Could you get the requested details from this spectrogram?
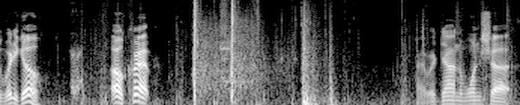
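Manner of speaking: ordinary delivery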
